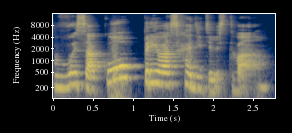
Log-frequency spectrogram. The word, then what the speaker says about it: высокопревосходительство: The next one is высокопревосходительство.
